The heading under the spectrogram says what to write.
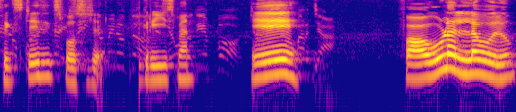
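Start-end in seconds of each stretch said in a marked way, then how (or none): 2.6-5.1 loud, slow outraged complaint; indignant protest. Real, not acted. Gamer protesting a no-foul call, slow loud indignation. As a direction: drag it out in disbelief at the ref.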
